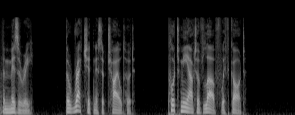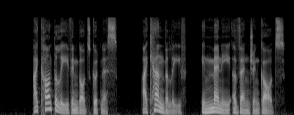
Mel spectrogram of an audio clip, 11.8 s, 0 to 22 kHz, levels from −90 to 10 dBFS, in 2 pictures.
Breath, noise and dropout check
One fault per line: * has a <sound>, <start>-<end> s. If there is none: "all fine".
all fine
